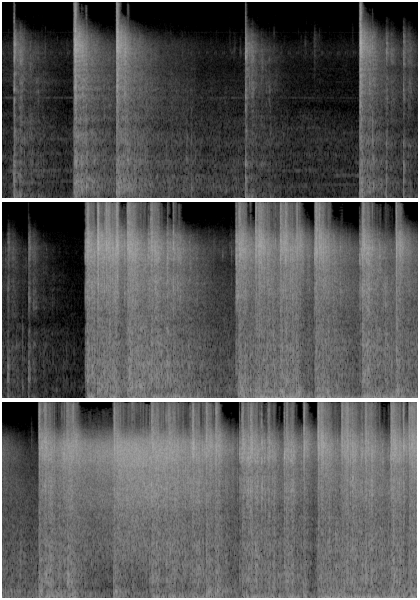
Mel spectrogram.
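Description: Fireworks display: a few separate shell bursts and bangs over the first ten seconds, then a sudden switch to a dense, continuous barrage of rapid-fire launches and bursts that stays loud until near the end.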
